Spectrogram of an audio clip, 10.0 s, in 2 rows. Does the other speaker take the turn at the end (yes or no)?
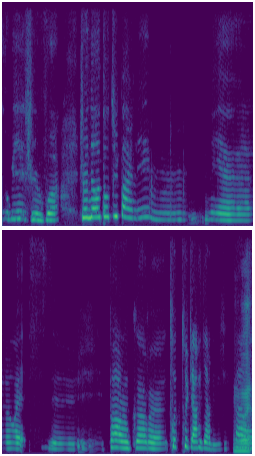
yes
